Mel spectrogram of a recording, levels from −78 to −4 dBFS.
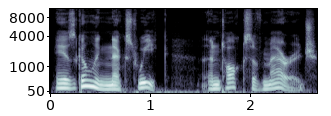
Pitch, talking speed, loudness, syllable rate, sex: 120 Hz, 200 wpm, -18 LUFS, 4.9 syllables/s, male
